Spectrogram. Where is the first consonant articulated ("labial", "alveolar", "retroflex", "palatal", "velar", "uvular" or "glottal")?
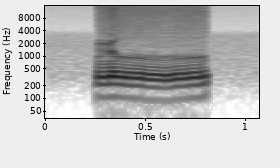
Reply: retroflex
